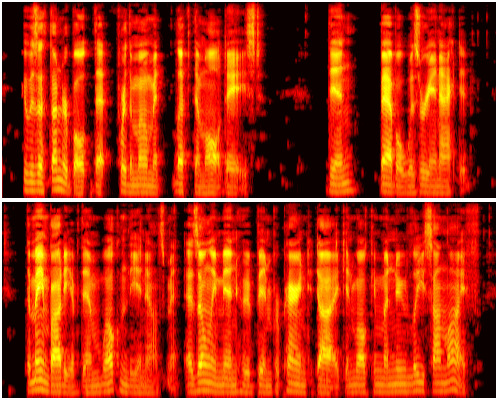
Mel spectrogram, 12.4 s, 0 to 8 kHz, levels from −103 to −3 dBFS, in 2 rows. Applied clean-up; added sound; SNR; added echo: none; none; none; none.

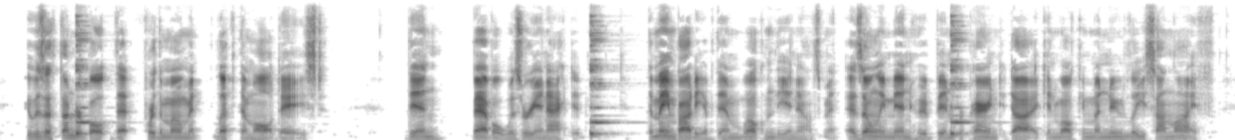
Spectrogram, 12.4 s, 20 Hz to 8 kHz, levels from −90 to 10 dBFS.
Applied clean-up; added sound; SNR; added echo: none; Cowbell; 10 dB; none.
